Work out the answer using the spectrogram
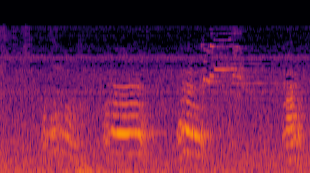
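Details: Gulls in a group giving loud, slurred mewing calls, three strong drawn-out cries about a second apart, with fainter calls between them.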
